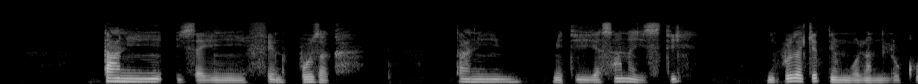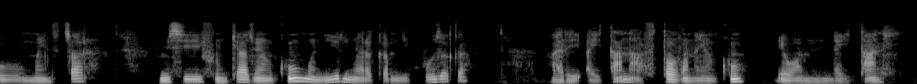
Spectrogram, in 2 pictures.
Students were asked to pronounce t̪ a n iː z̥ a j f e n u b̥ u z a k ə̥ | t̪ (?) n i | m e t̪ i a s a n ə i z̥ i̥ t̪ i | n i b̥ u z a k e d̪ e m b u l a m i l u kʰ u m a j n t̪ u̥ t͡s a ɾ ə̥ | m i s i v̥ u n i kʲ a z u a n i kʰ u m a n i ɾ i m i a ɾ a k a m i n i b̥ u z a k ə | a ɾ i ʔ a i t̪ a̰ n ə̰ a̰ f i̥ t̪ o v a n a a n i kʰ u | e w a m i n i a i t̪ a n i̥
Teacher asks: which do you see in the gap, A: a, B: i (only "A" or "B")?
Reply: A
